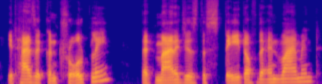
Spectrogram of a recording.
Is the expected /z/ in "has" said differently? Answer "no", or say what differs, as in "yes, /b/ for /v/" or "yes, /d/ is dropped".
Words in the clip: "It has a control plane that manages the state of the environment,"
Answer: no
